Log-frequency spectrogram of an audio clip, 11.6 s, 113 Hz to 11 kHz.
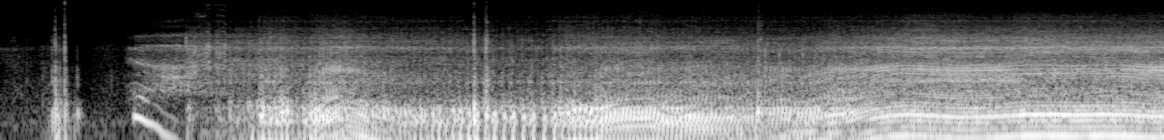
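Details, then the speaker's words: Kawasaki Brute Force 750 V-twin ATV plowing about 14 inches of heavy wet snow: labouring exhaust with uneven pops, backfiring and bogging; owner suspects fuel getting into the pipe, replaced fuel valve did not fix it. "I don't know if you can hear that backfire but that's what I'm dealing with uh it's got to be fuel getting into the pipe and detonating but it kind of bogs down"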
